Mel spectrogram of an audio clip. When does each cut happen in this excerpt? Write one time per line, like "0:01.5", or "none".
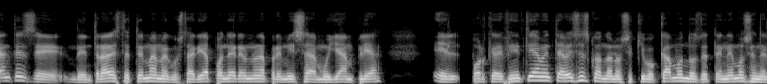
0:04.6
